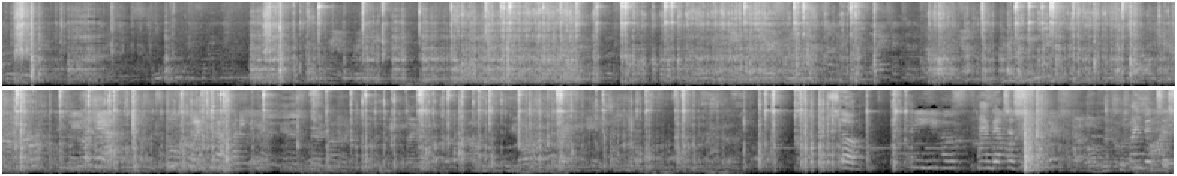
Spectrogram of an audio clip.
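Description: Flame Byxis and Basalt Horogium metal Beyblade spinning tops battling in a plastic stadium: a sharp launch snap at the very start, then a rapid, continuous clatter as the metal tops rattle and clash against each other and the stadium walls.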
